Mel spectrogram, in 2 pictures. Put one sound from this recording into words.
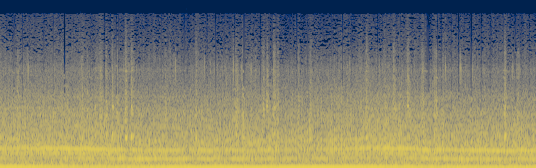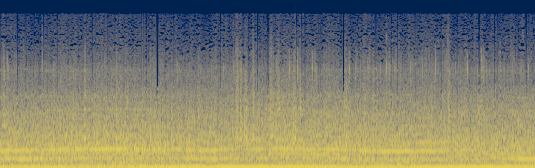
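A motorcycle engine hums steadily close by at low speed.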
